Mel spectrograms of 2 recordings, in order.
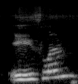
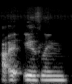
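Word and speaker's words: Aislyn: Okay, so Staten Island, or Aislinn is how they pronounce it in the audiobook, I think.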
